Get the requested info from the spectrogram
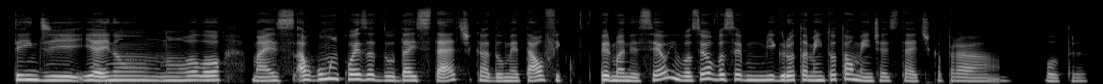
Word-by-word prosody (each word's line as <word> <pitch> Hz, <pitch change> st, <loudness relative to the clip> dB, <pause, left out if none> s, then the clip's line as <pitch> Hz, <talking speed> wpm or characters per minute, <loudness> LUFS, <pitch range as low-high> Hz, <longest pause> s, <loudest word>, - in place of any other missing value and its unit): Entendi. 190 Hz, -4 st, +3 dB
E 200 Hz, -, +3 dB
aí 185 Hz, -1 st, +5 dB
não 195 Hz, 0 st, +1 dB
não 185 Hz, 0 st, -3 dB
rolou, 195 Hz, +1 st, +2 dB, 0.3 s
mas 175 Hz, -2 st, -2 dB
alguma 230 Hz, +6 st, +3 dB
coisa 235 Hz, -2 st, +3 dB
do 185 Hz, -1 st, -3 dB
da 190 Hz, +2 st, +1 dB
estética 195 Hz, +2 st, -1 dB
do 160 Hz, 0 st, -4 dB
metal 165 Hz, +5 st, 0 dB
fic 195 Hz, -2 st, -8 dB, 0.3 s
permaneceu 185 Hz, -, +1 dB
em 285 Hz, -5 st, +2 dB
você, 190 Hz, +3 st, 0 dB
ou 265 Hz, -, +2 dB
você 230 Hz, 0 st, 0 dB
migrou 200 Hz, 0 st, +1 dB
também 195 Hz, -2 st, 0 dB
totalmente 210 Hz, -6 st, -1 dB
a -, -, -4 dB
estética 165 Hz, -1 st, -8 dB
pra 160 Hz, -2 st, -6 dB, 0.5 s
outra? 155 Hz, -1 st, -9 dB
195 Hz, 145 wpm, -24 LUFS, 175-210 Hz, 0.5 s, aí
